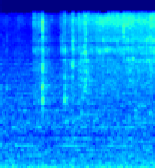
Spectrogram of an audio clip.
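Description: Quiet room tone: a steady background hiss with a low hum and a couple of faint clicks.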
